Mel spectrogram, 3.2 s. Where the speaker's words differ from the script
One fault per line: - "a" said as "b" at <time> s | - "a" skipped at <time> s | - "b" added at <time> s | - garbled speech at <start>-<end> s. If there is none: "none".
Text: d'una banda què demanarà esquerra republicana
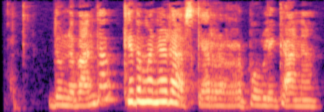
none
